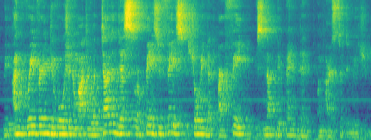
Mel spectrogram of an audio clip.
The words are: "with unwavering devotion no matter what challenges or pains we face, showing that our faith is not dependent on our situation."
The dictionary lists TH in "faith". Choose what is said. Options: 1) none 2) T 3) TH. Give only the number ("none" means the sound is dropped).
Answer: 2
